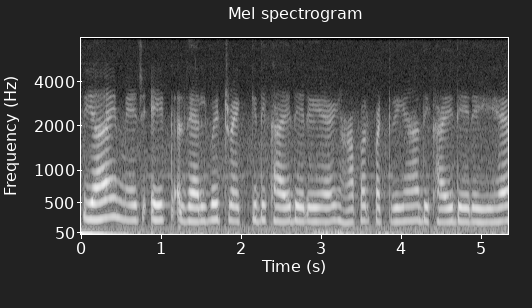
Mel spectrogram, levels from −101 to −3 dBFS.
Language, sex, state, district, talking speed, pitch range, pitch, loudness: Hindi, female, Uttar Pradesh, Jalaun, 190 wpm, 215-235 Hz, 220 Hz, -20 LUFS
